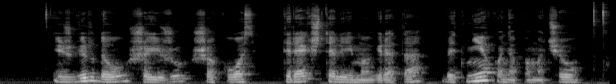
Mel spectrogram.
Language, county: Lithuanian, Šiauliai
